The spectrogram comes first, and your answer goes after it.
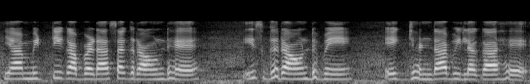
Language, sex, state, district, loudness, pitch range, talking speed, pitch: Hindi, female, Haryana, Jhajjar, -15 LUFS, 235-265 Hz, 170 wpm, 250 Hz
